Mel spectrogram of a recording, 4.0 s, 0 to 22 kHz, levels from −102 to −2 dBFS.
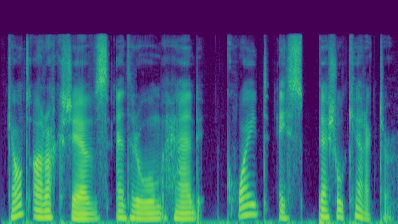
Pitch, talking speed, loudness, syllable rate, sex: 120 Hz, 120 wpm, -20 LUFS, 4.6 syllables/s, male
